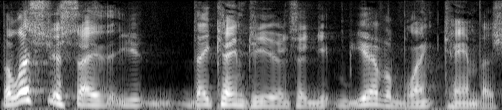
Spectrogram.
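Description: Speaking at a fairly quick pace, a man's medium-pitched voice carries vocal fry. His pitch swings very widely. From Kentucky. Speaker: podcast host, appraiser. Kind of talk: interview podcast.

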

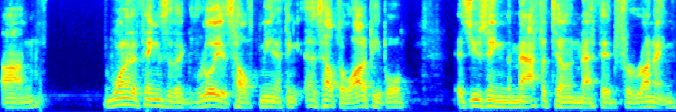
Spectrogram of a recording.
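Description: Speaking at a very fast pace with an American accent, a man with a fairly low pitch keeps his intonation fairly even over a quiet background. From Central Pennsylvania. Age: 30s. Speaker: endurance athlete and business owner. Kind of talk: interview conversation.

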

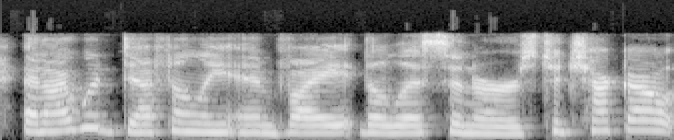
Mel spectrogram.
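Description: Speaking at a moderate pace, a woman with an unremarkable speaking voice keeps a fairly high pitch and fairly even intonation. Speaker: podcast co-host. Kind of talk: casual podcast conversation.

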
